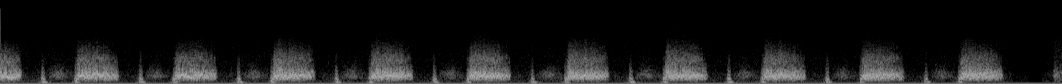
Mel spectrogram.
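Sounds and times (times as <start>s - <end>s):
aortic valve insufficiency heart murmur: 0.0s - 10.6s.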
